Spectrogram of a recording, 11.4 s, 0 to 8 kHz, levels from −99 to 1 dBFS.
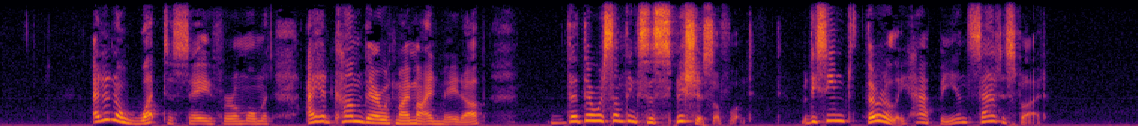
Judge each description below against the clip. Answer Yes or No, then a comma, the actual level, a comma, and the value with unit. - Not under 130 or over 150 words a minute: No, average, 165 wpm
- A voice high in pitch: Yes, very high, 255 Hz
